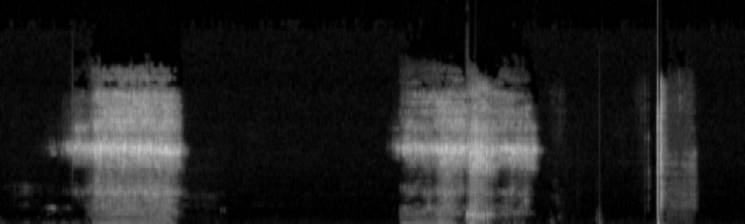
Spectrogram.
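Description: Two loud, harsh rattling snores with a low buzzing tone, followed by a sharp click; typical snoring.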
